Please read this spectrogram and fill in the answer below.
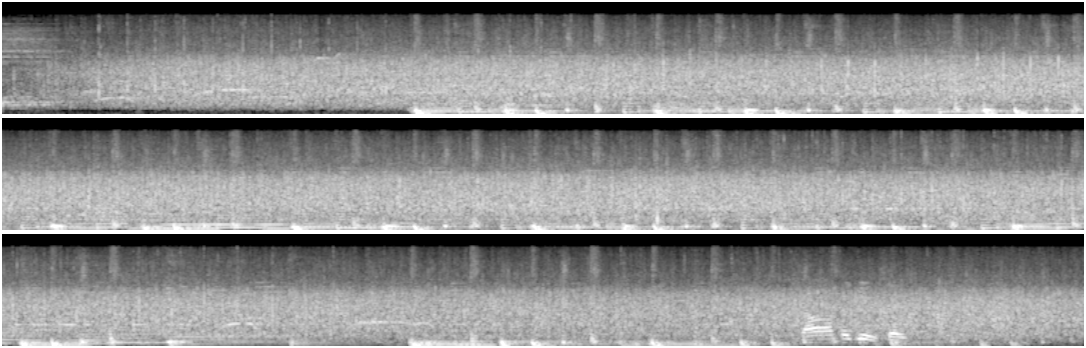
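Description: Sustained audience applause filling a theatre, with band music and a rhythmic bass line joining in about four seconds in and running under the clapping.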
